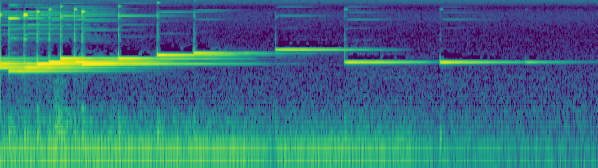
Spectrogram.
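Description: Intro jingle of bright, bell-like glockenspiel-style chimes: a quick sparkling run of struck notes at first, then a few single notes about a second apart, each ringing on and fading, the last dying away near the end.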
